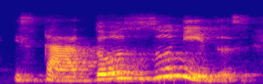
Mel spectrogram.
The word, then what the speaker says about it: Estados Unidos: Estados Unidos. Se eu fosse falar só estados, seria com som de S. Agora, Estados Unidos ficou um som de Z ali.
